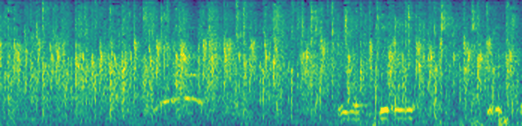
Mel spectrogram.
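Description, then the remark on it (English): A crowd bursts into sustained applause, dense hand clapping for several seconds, with scattered voices calling out beneath it. “If you agree with me, can I get a, an amen or a hand clap?”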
